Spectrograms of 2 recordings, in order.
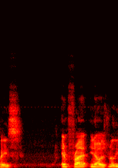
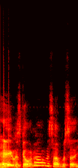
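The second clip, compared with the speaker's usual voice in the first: high-pitched, friendly hailing; effusive greeting; 13 semitones higher, 4 dB louder than usual. Retold or imitated. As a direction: greet a club acquaintance with a lifted voice. Re-enacts greeting the club acquaintance.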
